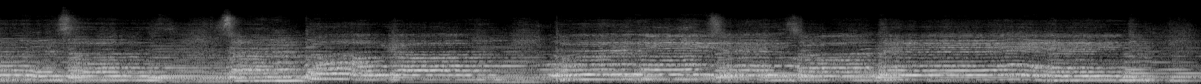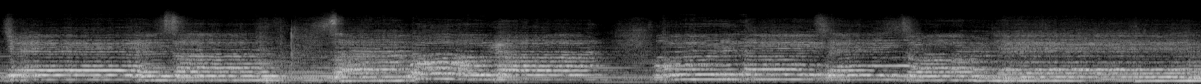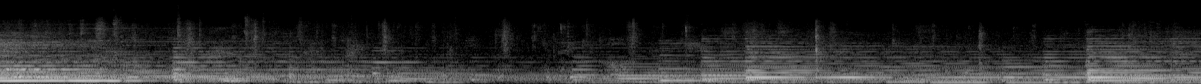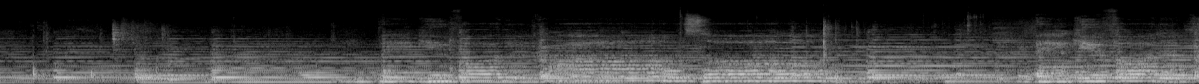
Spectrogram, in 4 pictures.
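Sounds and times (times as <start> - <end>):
group singing worship song: 0.0 - 25.7, 39.3 - 48.0.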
